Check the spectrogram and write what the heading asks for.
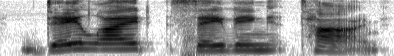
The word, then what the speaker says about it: Daylight Saving Time: This is the right way to say it. A whole lot of people want to add an S to the savings, but there is no S in Daylight Saving Time.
